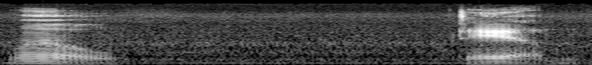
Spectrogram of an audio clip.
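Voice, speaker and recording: A man's voice: low-pitched, very slow, a bit bright, a little hiss or hum, exaggerated voice. A man playing a cheerful, easygoing fellow in a story, chatting casually and rambling without a care. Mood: stunned. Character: cheerful, unflappable easygoing man, demon's one-night date.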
